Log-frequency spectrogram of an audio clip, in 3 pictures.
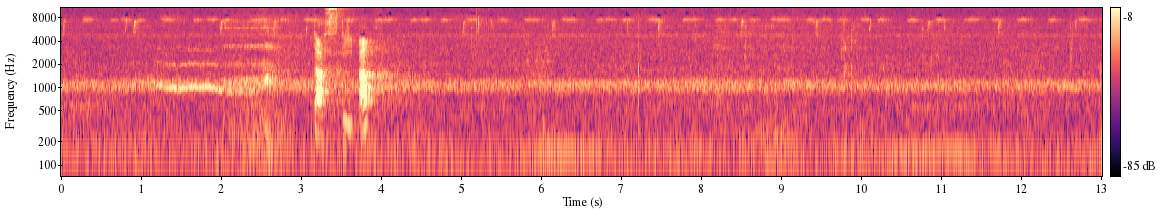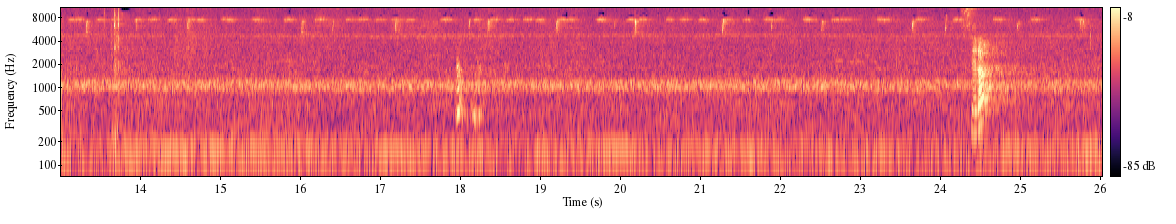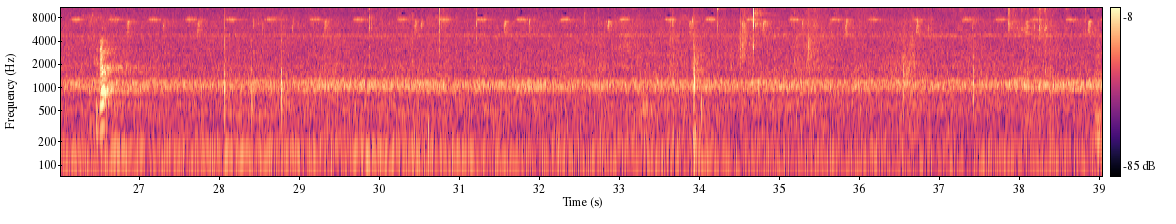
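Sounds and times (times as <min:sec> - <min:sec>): steady background hum: 0:00.0 - 0:39.0.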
